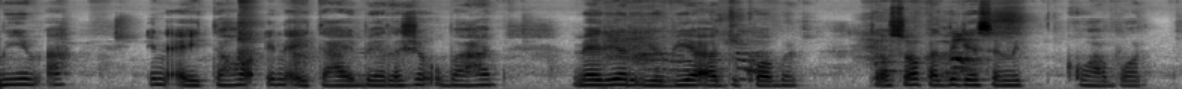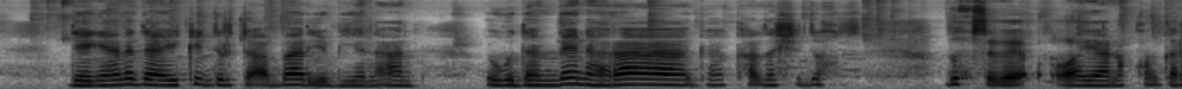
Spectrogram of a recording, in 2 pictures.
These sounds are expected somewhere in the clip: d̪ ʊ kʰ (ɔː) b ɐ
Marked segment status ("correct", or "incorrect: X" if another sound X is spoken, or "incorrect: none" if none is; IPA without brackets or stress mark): correct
